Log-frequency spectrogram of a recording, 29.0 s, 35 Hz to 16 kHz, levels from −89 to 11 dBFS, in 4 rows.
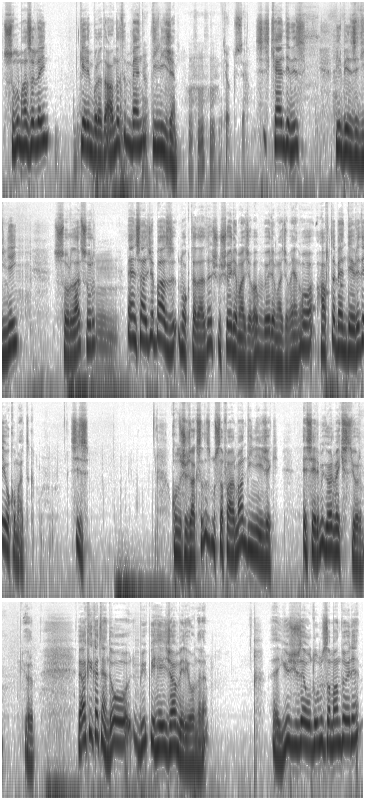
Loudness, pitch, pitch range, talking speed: -14 LUFS, 160 Hz, 120-185 Hz, 120 wpm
